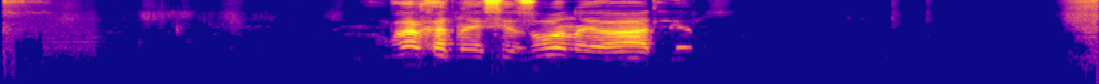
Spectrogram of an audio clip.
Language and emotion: Russian, neutral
